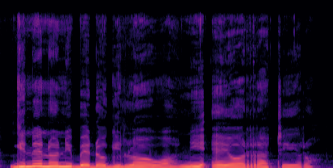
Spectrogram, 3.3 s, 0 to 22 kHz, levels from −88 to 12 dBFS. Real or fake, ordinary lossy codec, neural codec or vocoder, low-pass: real; none; none; 19.8 kHz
